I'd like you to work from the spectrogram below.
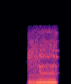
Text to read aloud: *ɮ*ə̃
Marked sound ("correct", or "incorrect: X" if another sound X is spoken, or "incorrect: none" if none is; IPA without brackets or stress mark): incorrect: l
